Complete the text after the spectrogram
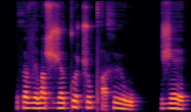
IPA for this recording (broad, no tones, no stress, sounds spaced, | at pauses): θ œ v e w ɑ ʂ ʒ œ tʷ œ ʈ͡ʂ u pʰ ɑ̰ x ʉ w | ʒ e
